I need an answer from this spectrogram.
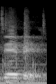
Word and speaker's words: Thebe: I mean Thebe, that's how you say his name.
